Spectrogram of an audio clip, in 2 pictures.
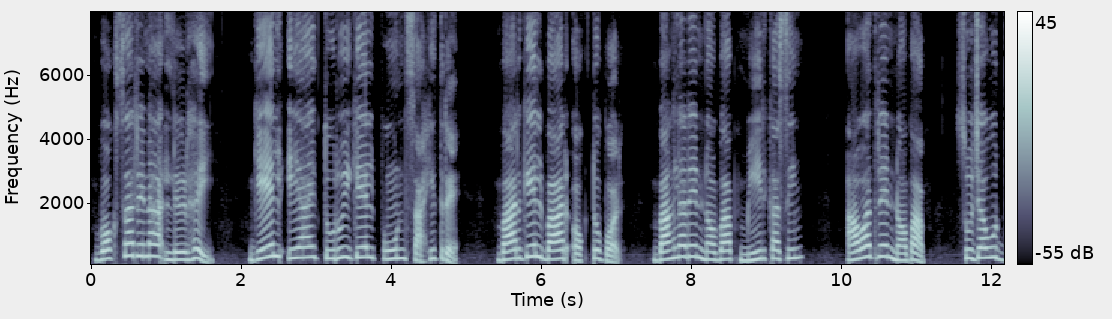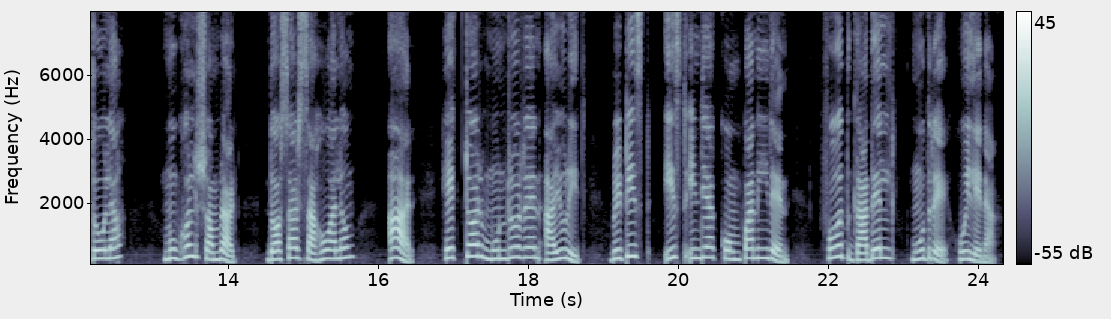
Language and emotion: Santali, neutral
